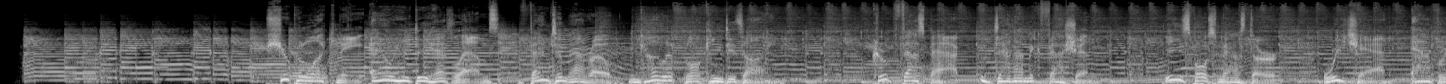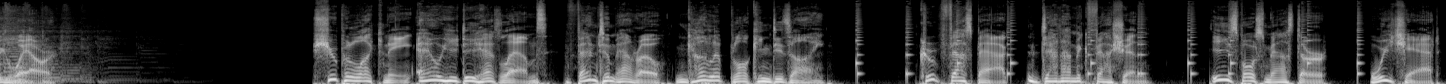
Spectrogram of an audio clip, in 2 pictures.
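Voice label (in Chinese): 男 英文, 广告; 广汽传奇TVC; 传祺GS4coupe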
